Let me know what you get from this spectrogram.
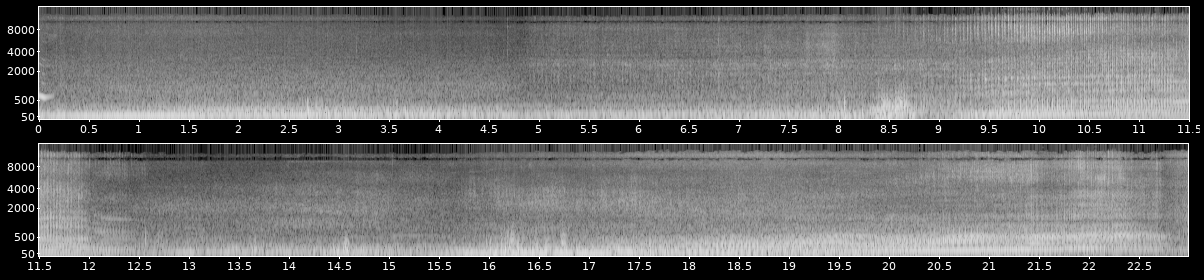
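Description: Classic hot-rod car engines rumbling, then revving up twice as cars accelerate away: the first time about a third of the way in, the second in the last third.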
